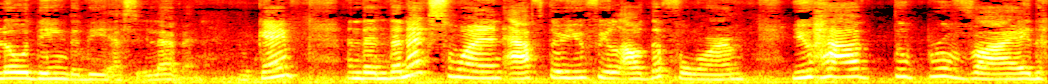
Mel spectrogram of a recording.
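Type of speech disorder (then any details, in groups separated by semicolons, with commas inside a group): None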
